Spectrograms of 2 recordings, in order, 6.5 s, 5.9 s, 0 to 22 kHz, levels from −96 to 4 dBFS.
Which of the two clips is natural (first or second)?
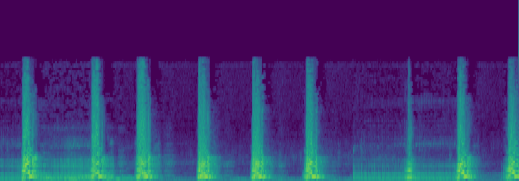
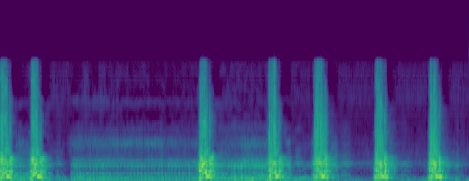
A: first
